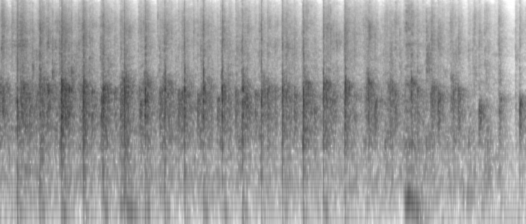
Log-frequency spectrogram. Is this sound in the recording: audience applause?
yes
